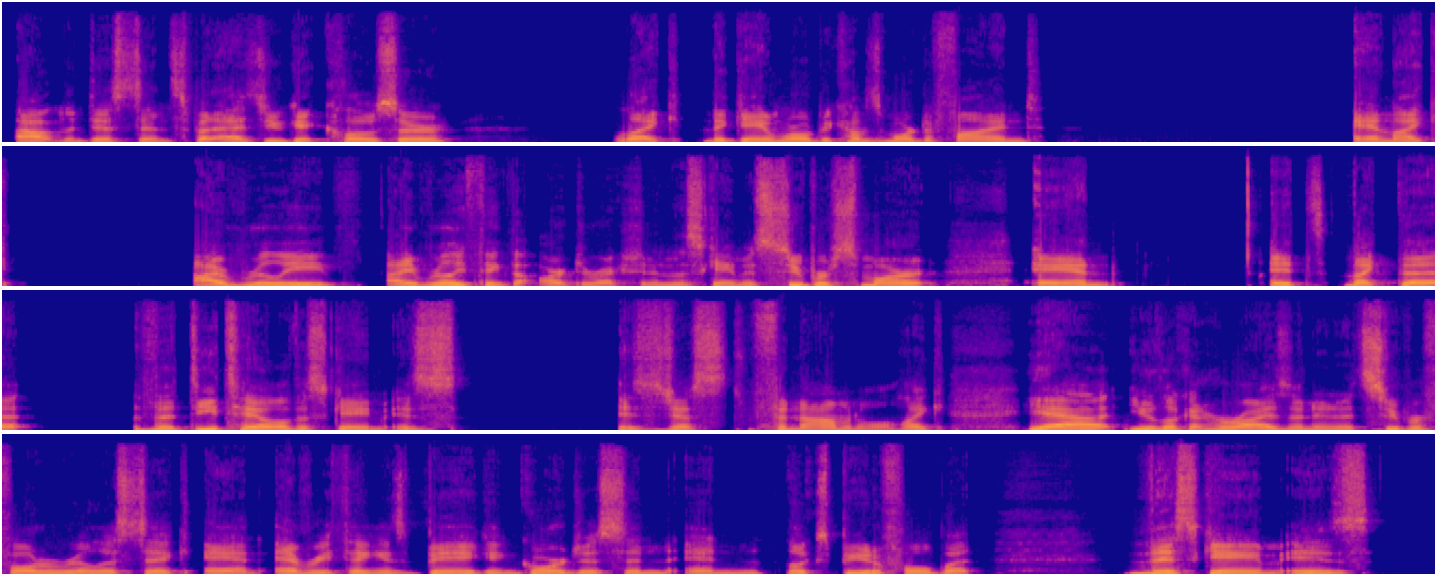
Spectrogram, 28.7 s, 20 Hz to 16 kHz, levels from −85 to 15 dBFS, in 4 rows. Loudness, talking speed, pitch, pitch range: -18 LUFS, 145 wpm, 100 Hz, 95-105 Hz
